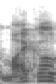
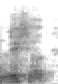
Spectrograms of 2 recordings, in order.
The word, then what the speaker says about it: Michel: is the missile catalog some people pronounce it in North America Michael but in Germany they're called Mutual because a guy who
